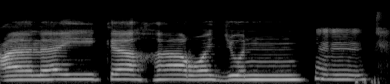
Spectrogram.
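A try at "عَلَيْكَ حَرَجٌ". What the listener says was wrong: Haknya kurang ke bawah nih, Umi. Jangan kha, kha. Kalau kha, dia di kho. Alaika ha, ha. So pikir di huruf ha, poli itu ah. Alaika ha, alaika harajun.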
